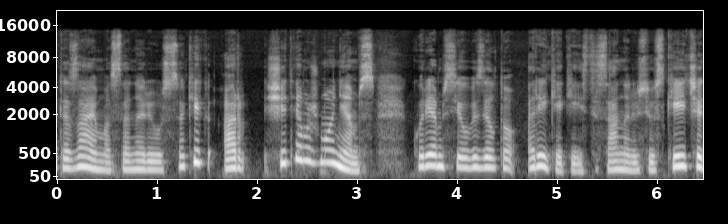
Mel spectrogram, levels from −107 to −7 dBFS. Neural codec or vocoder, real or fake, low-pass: none; real; 14.4 kHz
